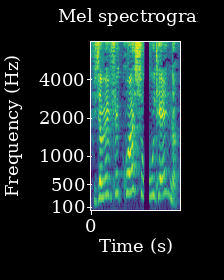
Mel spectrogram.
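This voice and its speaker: A woman hosting a live makeup tutorial in a playful, teasing way, greeting viewers by name and hamming it up loudly. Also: high voice, lively intonation, normal speed. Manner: loud and exaggerated, hamming it up.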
